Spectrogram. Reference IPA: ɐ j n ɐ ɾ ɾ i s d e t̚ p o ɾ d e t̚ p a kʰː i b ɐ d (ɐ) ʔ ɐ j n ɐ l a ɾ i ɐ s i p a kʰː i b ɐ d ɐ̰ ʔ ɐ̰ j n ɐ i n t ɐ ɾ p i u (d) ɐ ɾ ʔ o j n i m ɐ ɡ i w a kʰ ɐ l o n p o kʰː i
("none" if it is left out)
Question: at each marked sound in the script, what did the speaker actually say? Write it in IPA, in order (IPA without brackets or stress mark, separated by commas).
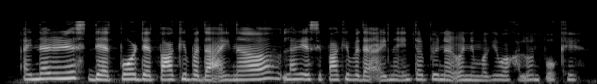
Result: ɐ, n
